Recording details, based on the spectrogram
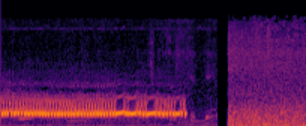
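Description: A seal gives a long, steady, buzzing moan that holds one pitch before breaking off.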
